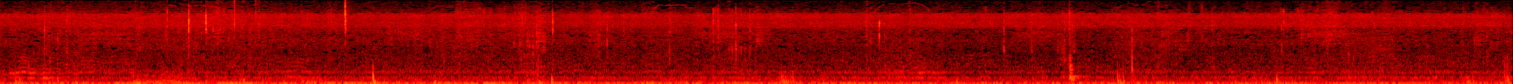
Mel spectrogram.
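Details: Wild honey bees swarm during a honey hunt, giving a continuous low buzzing hum. A steady high hiss runs over it, with scattered clicks and taps.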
